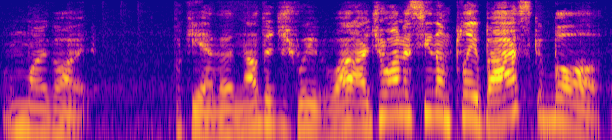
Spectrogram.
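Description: Slightly high-voiced young man vlogging casually. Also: brisk, a little mellow, dull audio, slight background noise. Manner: slangy, laid-back. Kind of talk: casual reaction vlog chat. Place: bedroom, reclining on a bed.

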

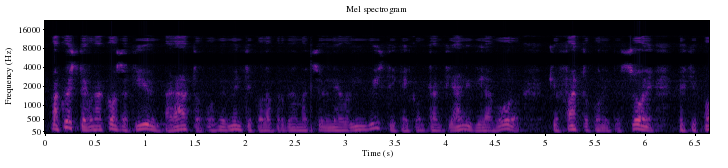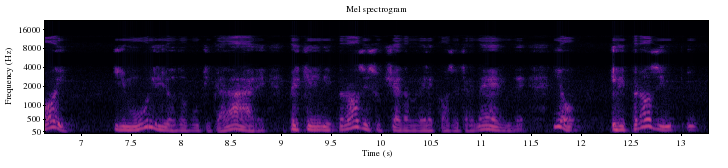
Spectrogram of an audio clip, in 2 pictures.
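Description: A man's voice: fairly low pitch, expressive, fairly quick, a little mellow, slight background noise, low-quality recording. A middle-aged man from Italy, talking frankly and animatedly in a radio interview, now and then acting out little dialogues. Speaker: interviewed researcher. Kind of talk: radio interview, casual monologue.

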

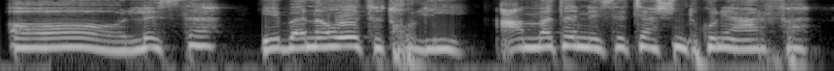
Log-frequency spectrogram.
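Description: A woman doing a calm Egyptian male lecturer. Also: medium pitch, quick pace, no echo, clean studio sound, pitched below the performer's own voice, lightly acted. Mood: teasing. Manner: calm, polite, lightly teasing. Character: calm, gentle young male university lecturer.

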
